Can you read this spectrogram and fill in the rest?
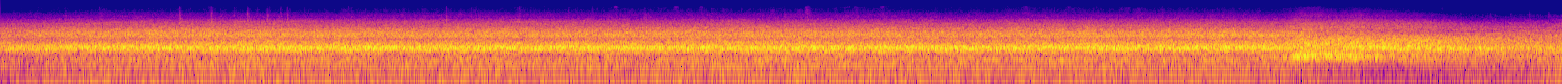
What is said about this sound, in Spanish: Así suena el grito en el estadio.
